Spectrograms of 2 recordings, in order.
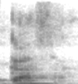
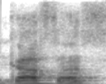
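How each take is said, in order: First: It is in a coastal Caribbean accent, final s dropped. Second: It is in an inland Mexico City accent, final s pronounced.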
